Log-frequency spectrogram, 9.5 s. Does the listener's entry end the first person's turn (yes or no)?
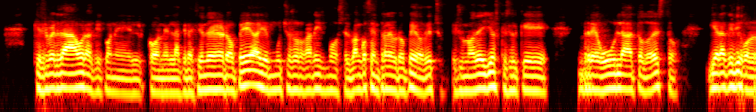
no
